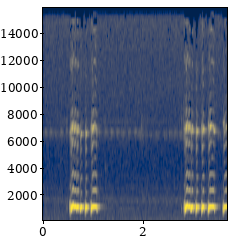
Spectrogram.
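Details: Long-breath performing song of a local zebra dove, used to stir lazy zebra doves: one stuttering cooed phrase, a pause, then a longer phrase of five or six rapid coo pulses, another phrase starting at the end.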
